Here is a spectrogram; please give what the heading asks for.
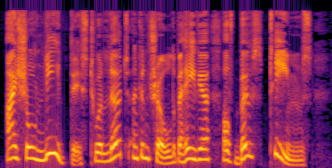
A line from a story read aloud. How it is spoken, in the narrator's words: he said haughtily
